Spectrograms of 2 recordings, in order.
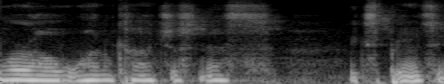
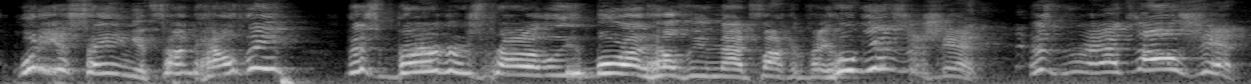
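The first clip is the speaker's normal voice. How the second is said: much higher mock bro; mocking the guy. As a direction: squeak it like a dismissive bro. Guy voiced again.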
